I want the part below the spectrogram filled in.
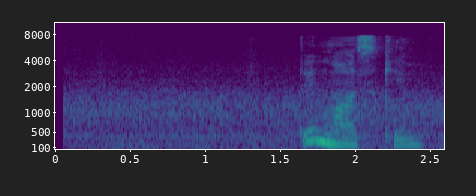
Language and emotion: Russian, neutral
